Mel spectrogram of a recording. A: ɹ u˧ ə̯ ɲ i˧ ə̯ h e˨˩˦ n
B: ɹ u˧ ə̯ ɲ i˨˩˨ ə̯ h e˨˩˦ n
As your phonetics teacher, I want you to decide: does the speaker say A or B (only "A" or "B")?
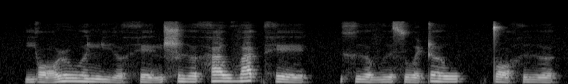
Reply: B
